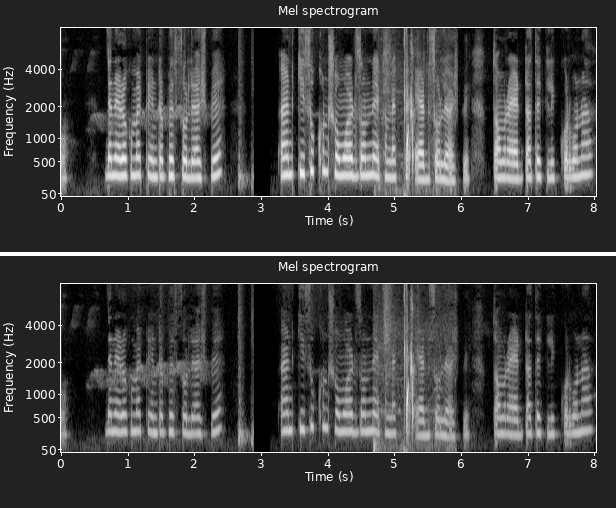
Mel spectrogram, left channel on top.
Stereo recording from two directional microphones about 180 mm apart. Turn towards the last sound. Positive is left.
turn(degrees=40)  # may be behind; listen again after turning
